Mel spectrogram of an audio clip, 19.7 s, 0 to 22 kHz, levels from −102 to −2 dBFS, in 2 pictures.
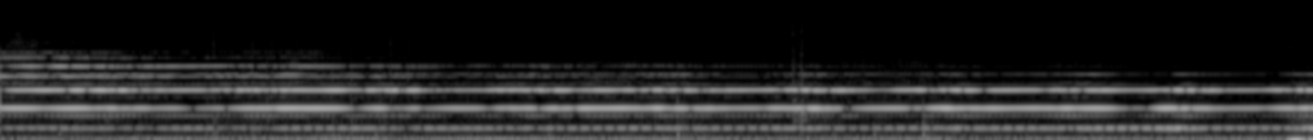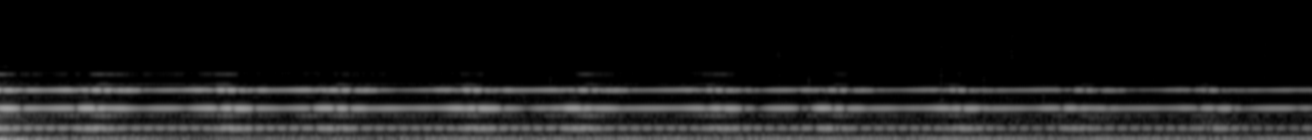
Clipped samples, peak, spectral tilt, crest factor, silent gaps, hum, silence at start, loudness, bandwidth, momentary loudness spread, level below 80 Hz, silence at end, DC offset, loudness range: under 0.1%; -28 dBFS; -0.5 dB/octave; 16 dB; none; none; 0 s; -44 LUFS; 5 kHz; 14 LU; -60 dBFS; 0 s; under 0.1%; 10 LU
